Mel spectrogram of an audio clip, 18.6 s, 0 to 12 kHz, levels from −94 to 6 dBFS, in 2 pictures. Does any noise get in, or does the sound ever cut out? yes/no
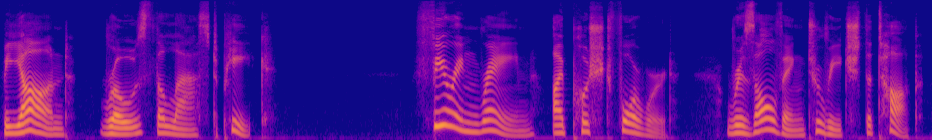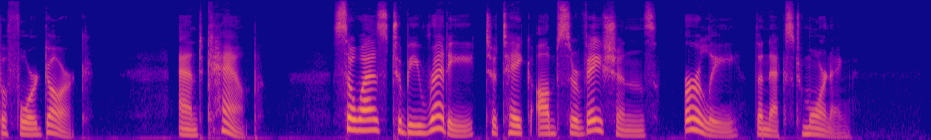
no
